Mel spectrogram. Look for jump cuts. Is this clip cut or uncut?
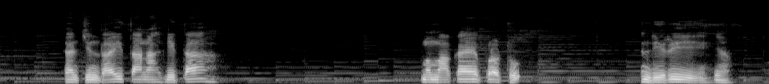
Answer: uncut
